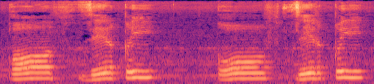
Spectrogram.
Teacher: اب یہ قاف موٹا ہے اور زیر کے ساتھ موٹا ہی ہوگا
